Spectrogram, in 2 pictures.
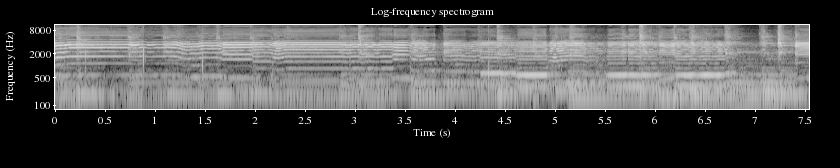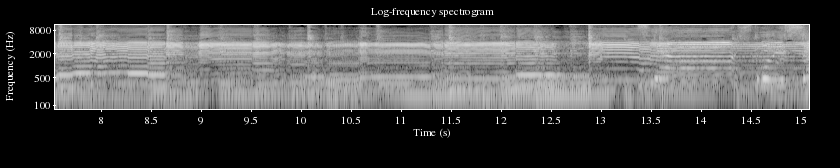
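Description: Saxophone playing a melodic solo with bends and vibrato over strummed acoustic guitar chords, an instrumental break in a song.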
